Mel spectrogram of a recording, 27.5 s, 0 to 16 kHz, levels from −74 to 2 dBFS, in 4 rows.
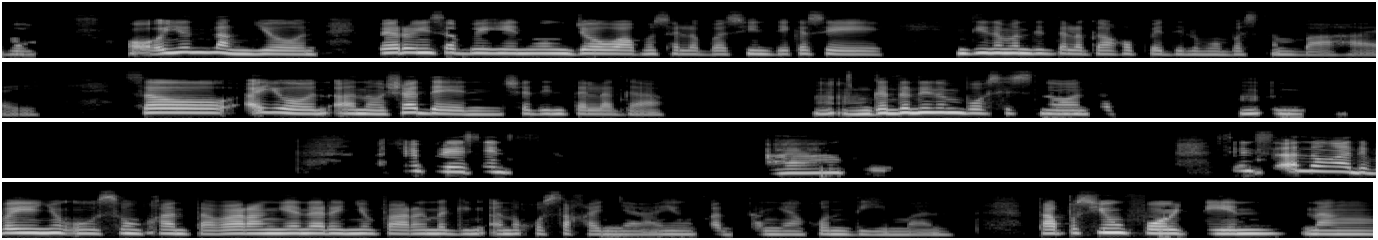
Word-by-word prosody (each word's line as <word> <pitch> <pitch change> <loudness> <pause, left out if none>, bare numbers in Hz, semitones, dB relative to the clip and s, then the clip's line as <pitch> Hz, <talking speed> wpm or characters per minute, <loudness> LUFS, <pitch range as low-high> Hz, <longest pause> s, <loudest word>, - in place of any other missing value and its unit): ba. 180 0 -10 0.5
Oo - - 0
yun 275 +2 +3
lang 245 -7 +3
yun 190 -2 -2 0.3
pero 260 +1 +4
yung 260 - +5
sabihin 230 -2 +1
mong 225 -2 +1
jowa 215 -2 +2
mo 205 - -5
sa 205 - -8
labas 190 0 -9
hindi 195 -1 -4
kasi, 190 -3 -5 0.3
hindi 225 +1 -1
naman 240 -1 +4
din 220 - -3
talaga 200 -2 -4
ako 200 - -8
pwede 185 -1 -9
lumabas 175 0 -11
ng 175 -1 -10
bahay. 160 - -13 0.4
So 265 -1 +4
ayun, 230 -6 +2
ano 215 -2 +1
siya 270 +6 +4
din 195 -5 -1
siya 210 - -7
din 205 0 -2
talaga. 95 - -7 0.8
Mm, 205 -2 -2
ganda 240 +2 +5
din 275 +2 +6
ang 255 - +4
boses 230 -1 -6
nun 200 -1 -1
tapos 215 -2 -16 0.6
mm. 210 -2 -5 2.2
Ah, - - -15
siyempre 335 -4 +2
since 305 -3 -2 1.3
Ah, 245 +3 -1
okey. 255 - -12 1.7
Since 365 0 -5
ano 380 -2 +4
nga 315 -4 +4
di 265 - 0
ba 245 - +4
yun 250 0 +6
yung 220 - -6
usong 220 0 -1
kanta 205 -3 -2
parang 220 +1 +4
yan 230 - +3
na - - +4
rin 220 -1 +1
yung 215 - -6
parang 210 0 0
naging 205 -1 -2
ano 205 0 -4
ko 205 - -9
sa 205 +1 -6
kanya 180 -1 -8
yung 185 0 -7
kanta 185 -1 -13
niya 180 -1 -6
Kundiman, 170 - -8 0.4
tapos 225 +1 +2
yung 265 -2 +7
14 215 -2 +2
ng 195 -1 -2
215 Hz, 160 wpm, -23 LUFS, 195-240 Hz, 2.2 s, yung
